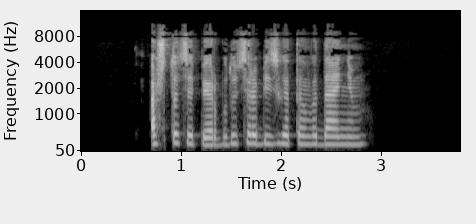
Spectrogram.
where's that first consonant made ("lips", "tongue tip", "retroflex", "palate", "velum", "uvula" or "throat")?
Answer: retroflex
